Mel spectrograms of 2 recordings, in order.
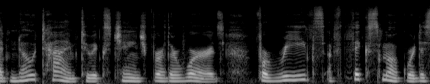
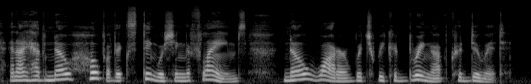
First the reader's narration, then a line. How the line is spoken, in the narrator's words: he exclaimed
